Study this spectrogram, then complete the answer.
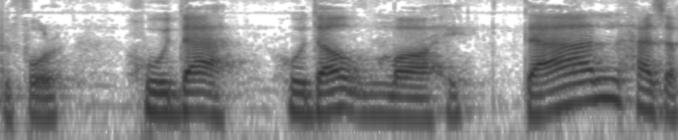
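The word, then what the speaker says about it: الله: The word Allah, the letter lam in the word Allah is pronounced heavily because of the...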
